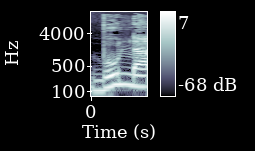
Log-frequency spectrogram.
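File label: "buna", Romansh Sursilvan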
